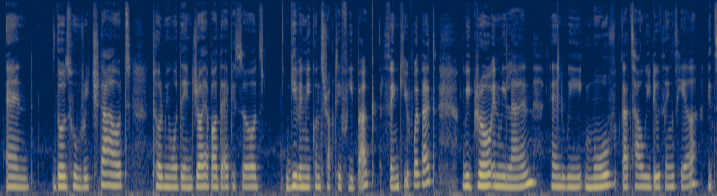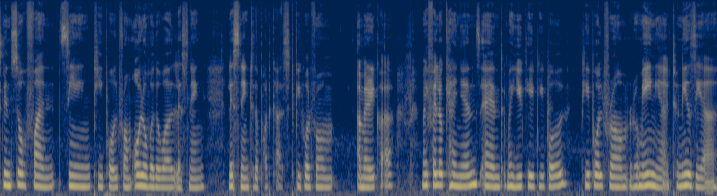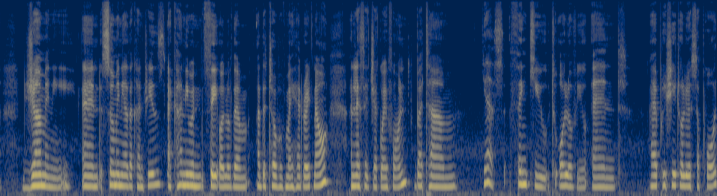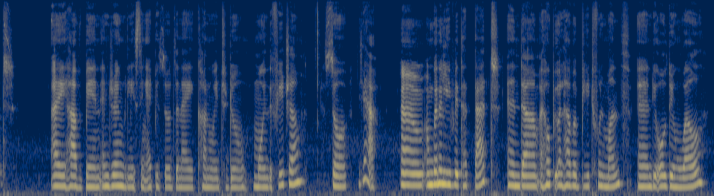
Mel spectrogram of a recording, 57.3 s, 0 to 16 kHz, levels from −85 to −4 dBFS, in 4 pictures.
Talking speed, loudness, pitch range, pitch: 155 wpm, -31 LUFS, 185-205 Hz, 195 Hz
